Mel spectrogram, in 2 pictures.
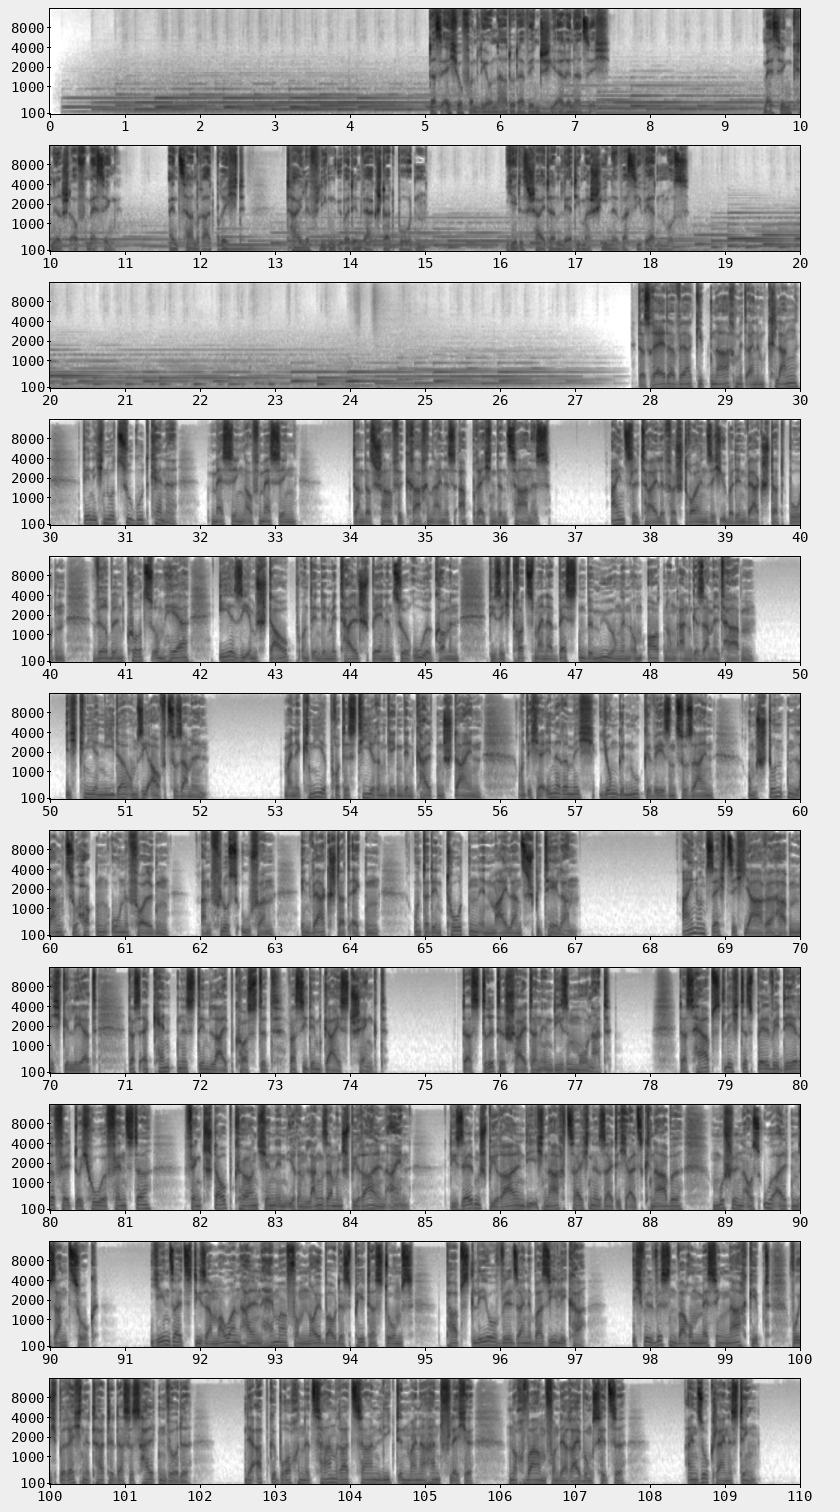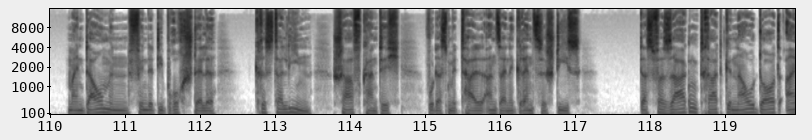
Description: Wir nutzen synthetische Stimmen, damit diese Geschichten kostenlos bleiben, ohne Werbung — und dich in mehreren Sprachen erreichen.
